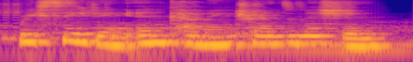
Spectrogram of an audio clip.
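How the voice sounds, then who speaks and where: A woman's voice: mid-range voice, normal speed, warm tone, lightly acted. A woman plays an impassive female military computer in a game. Her announcements are clipped and formal, drenched in echo and set back from the mic, with music behind. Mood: official, cool. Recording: echoing, distant processed voice over music.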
